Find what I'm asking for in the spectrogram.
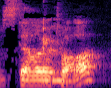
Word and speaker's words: Stella Artois: Like, Stella Artois, I think, had a huge...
